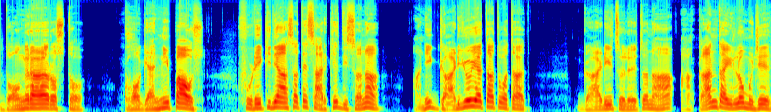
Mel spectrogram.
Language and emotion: Goan Konkani, fearful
